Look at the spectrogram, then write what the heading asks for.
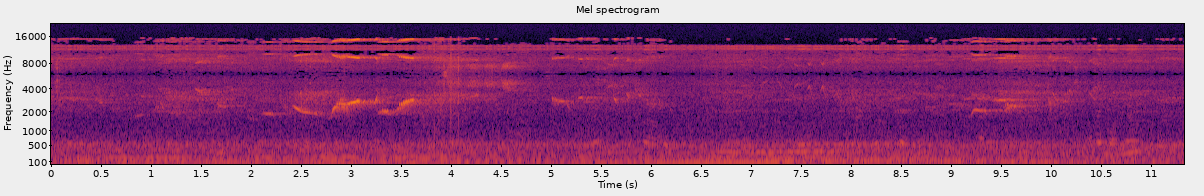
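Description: Birds chirping: a quick run of rising and falling chirps about two to three seconds in and a few fainter ones near the end, over a steady low hum.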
